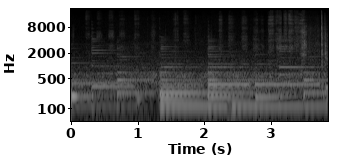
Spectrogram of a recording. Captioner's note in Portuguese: Ruído de lápis contra o papel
